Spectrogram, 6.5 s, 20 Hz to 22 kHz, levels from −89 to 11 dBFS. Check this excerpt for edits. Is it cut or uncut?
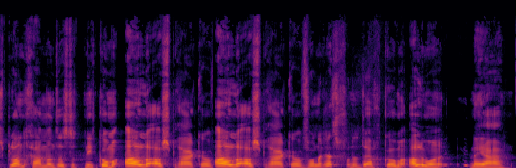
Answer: cut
